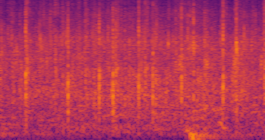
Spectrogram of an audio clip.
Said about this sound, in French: Oui, vous pouvez les applaudir.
